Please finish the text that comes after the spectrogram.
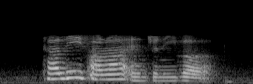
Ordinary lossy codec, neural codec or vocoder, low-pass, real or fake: AAC, 16 kbps; none; 7.2 kHz; real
